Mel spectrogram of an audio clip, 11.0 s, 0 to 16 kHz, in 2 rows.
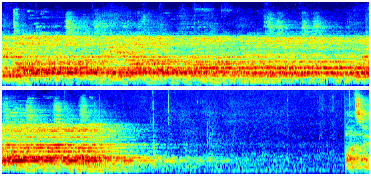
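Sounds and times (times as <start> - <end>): choir singing anthem: 0.0 - 8.8.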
